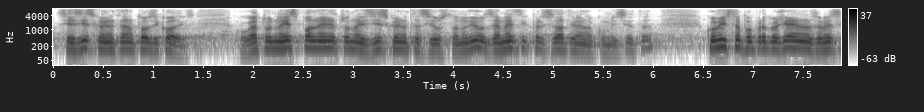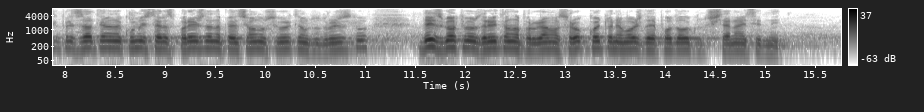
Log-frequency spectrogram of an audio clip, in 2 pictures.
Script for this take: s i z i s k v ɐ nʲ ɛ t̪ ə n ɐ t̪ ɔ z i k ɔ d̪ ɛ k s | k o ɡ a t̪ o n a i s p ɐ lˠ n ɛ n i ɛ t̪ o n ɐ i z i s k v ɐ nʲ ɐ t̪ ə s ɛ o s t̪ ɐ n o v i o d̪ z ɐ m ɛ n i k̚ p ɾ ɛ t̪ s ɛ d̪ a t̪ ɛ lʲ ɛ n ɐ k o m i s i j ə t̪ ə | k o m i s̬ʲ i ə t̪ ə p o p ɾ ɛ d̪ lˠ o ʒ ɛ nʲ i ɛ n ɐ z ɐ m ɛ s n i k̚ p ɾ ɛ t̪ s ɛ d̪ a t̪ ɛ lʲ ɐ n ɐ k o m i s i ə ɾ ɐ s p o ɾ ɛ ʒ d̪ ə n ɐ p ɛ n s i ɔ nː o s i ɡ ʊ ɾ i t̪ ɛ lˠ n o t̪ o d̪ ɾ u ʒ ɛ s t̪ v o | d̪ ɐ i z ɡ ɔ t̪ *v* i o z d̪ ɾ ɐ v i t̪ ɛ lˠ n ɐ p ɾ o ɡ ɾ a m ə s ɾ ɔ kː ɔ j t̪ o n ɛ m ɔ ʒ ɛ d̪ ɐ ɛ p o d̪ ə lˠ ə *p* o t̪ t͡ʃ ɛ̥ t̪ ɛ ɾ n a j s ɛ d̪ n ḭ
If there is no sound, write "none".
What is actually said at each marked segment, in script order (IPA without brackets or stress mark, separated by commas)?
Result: v, k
